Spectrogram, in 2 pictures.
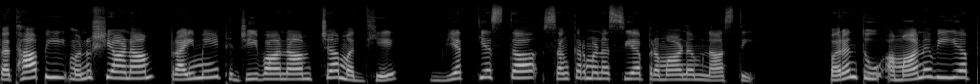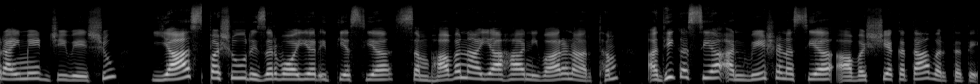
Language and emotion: Sanskrit, neutral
